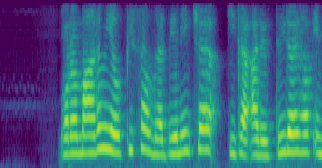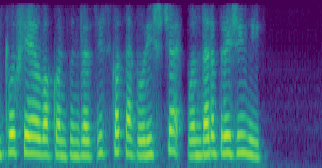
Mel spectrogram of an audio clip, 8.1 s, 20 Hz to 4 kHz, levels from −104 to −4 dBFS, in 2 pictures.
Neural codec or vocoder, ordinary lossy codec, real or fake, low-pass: codec, 16 kHz in and 24 kHz out, 0.6 kbps, FocalCodec, streaming, 4096 codes; none; fake; 3.6 kHz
